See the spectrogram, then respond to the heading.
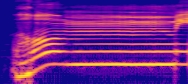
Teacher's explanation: یہ چشمے والی ہا کو دوسری میم کے ساتھ ملایا, میم کو نون کے ساتھ, ناک میں آواز پیدا کریں گے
